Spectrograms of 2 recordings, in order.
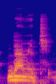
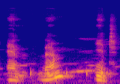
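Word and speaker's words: damn it: সো এই ধুর সাইয়ের English হচ্ছে ড্যাম ইট, DAMN, ড্যাম ইট। এখানে খেয়াল করতে হবে আমাদের এই এন কিন্তু এটি হচ্ছে একটি সাইলেন্ট লেটার, এই এন এর উচ্চারণ হবে না।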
